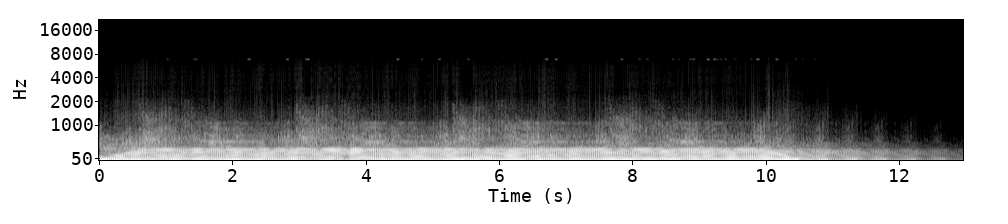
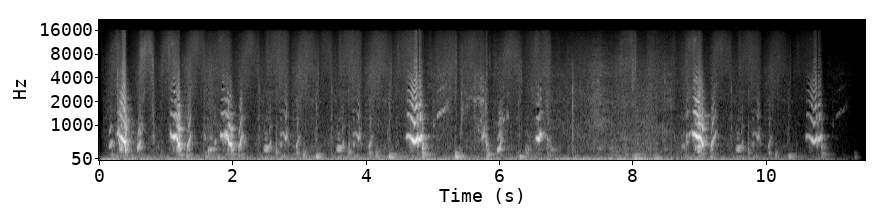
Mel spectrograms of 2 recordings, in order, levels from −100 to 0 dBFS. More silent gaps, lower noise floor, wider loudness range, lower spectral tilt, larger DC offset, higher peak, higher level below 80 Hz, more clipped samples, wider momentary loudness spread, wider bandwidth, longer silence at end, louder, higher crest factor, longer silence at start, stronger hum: neither; second, -42 dBFS vs -68 dBFS; second, 3 LU vs 9 LU; first, -15.5 dB/octave vs -5 dB/octave; neither; first, 0 dBFS vs -6 dBFS; first, -14 dBFS vs -46 dBFS; neither; second, 4 LU vs 24 LU; second, 1.1 kHz vs 15.5 kHz; first, 1.15 s vs 0.65 s; first, -14 LUFS vs -21 LUFS; second, 8 dB vs 20 dB; about the same, 0 s vs 0.05 s; neither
